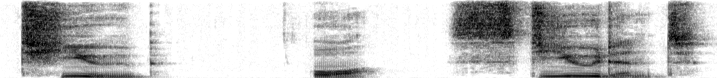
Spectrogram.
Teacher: after the t sound, the T sound, we produce the y sound.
